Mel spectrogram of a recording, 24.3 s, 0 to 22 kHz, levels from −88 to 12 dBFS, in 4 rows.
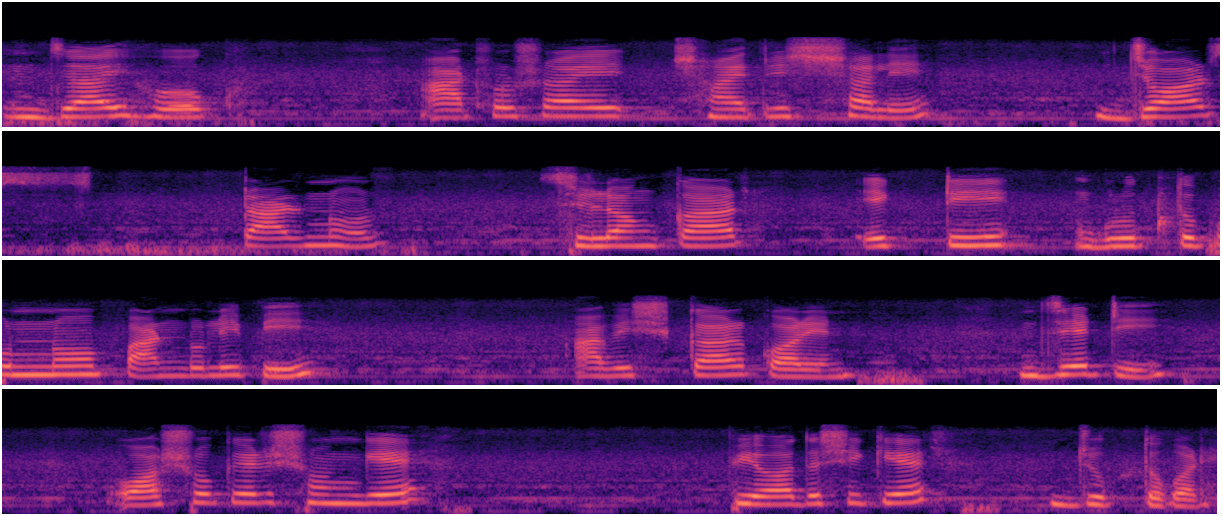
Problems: none marked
